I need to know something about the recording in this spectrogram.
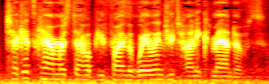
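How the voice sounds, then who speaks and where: A woman's voice: fairly low pitch, steady tone, racing, bright, forceful tone, slight background noise, low-quality recording. An actress voicing an earnest, anxious corporate official in a video game who guides a marine squad and is shaken by the deaths she finds. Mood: briefing. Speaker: station official guiding a marine squad by radio. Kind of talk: video game cutscene dialogue.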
